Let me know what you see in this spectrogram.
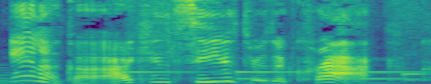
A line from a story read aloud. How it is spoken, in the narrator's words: cried Pippi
